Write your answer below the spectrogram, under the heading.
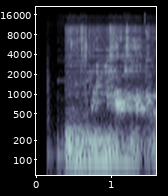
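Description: Coffee pours steadily into a cup for just over a second, played as a radio key-up sound: a continuous splashing gurgle that starts abruptly after a brief click, with no voices.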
